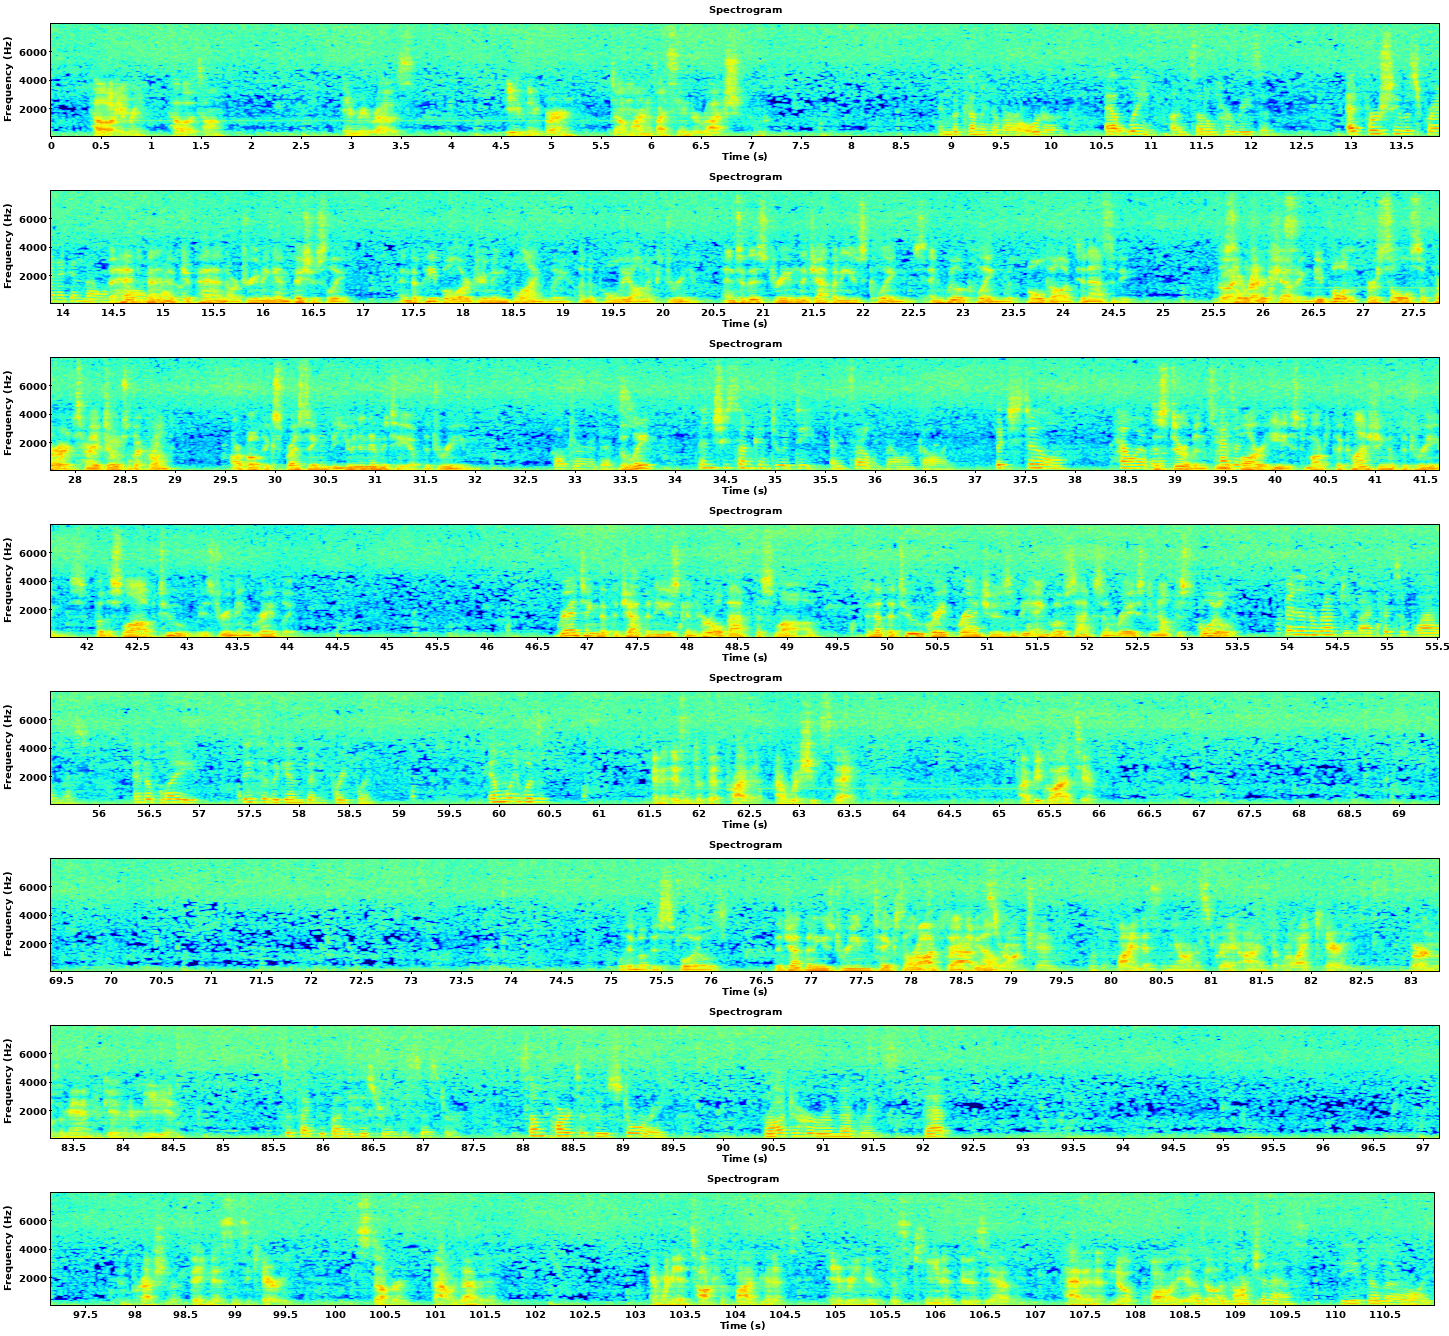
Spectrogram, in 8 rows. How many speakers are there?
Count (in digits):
4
